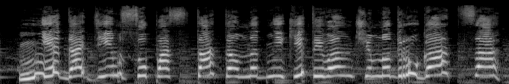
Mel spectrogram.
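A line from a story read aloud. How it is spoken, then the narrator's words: Strained wailing woman. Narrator (Russian): Надсадно вопила какая-то тетка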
